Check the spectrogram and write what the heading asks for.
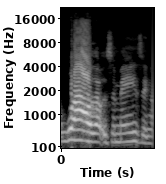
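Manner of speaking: loud, excited exclamation after the ride; thrilled rider. Retold or imitated. Reader imitating a thrilled roller coaster rider, loud and excited. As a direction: whoop it out like you just came off the loop. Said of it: "I'm thinking a roller coaster".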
